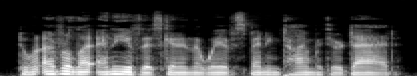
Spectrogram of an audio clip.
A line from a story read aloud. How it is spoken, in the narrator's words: she said earnestly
